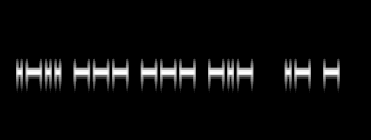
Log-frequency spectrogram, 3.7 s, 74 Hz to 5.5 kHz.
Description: Morse code, heard as a keyed tone, about 25 wpm, 600 Hz. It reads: LOOK AT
